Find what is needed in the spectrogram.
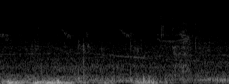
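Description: Footsteps of someone walking at an even pace, with wind rumbling on the microphone.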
